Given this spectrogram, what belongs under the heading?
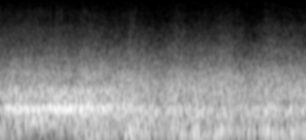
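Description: A stadium crowd in the eFootball video game roars steadily, a dense continuous wash of cheering that holds loud throughout without a break.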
